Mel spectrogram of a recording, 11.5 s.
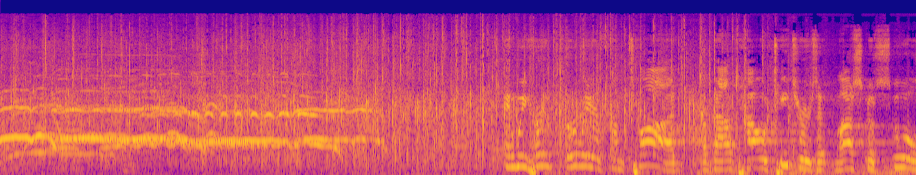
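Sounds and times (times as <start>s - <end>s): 
crowd applause and cheering: 0.0s - 9.9s
speech: 6.4s - 11.4s.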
